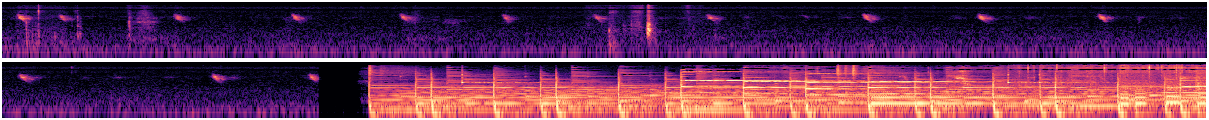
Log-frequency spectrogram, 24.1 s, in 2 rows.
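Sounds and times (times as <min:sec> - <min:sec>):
bird chirping: 0:00.0 - 0:01.0, 0:02.8 - 0:15.3.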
